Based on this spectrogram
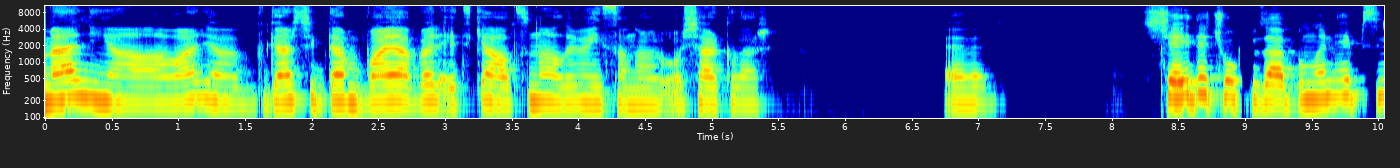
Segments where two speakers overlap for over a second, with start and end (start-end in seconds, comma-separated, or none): none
